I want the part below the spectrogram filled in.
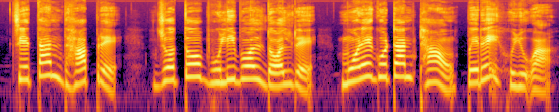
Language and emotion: Santali, neutral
